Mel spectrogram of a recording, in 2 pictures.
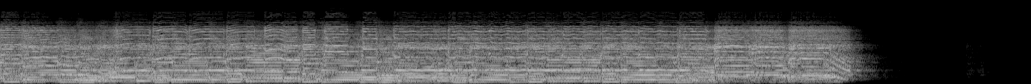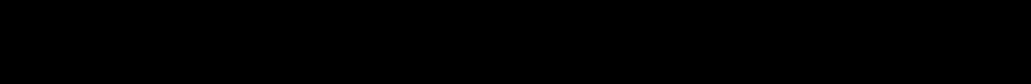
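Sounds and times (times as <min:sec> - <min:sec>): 
guitars playing: 0:00.0 - 0:08.8.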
